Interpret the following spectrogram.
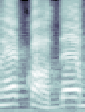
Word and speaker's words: recorde: recorder ele bateu o recorde mundial de natação teria cento mas como nem recolhe nem record é o certo é recorde o exceto falar é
